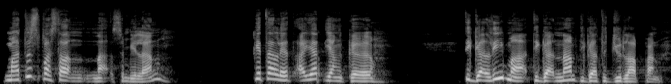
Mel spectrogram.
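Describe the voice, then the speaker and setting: A man preaching a passionate sermon to young people at an online church service, at times shouting and dropping English phrases into his talk. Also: fairly high pitch, animated, normal speed. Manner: addresses listeners as brothers and sisters.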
